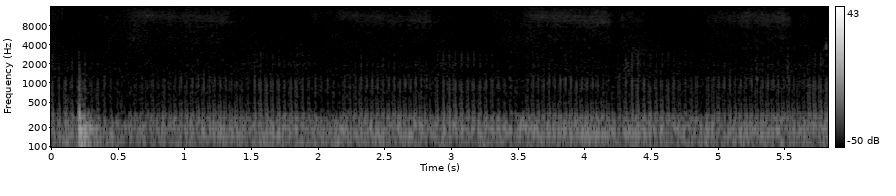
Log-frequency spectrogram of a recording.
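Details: Happy house cat purring during a massage: a low, even rumble that holds throughout, with a brief tap near the start.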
